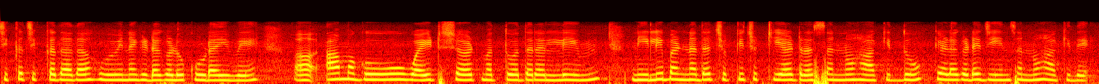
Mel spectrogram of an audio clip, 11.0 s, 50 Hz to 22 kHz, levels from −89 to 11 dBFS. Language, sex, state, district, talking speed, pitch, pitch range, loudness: Kannada, female, Karnataka, Bidar, 125 wpm, 250 Hz, 245-265 Hz, -12 LUFS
